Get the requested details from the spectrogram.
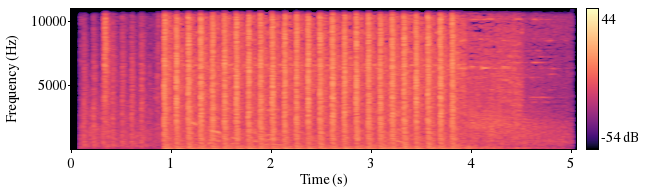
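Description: A machine gun fires rapidly and loudly, then stops.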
